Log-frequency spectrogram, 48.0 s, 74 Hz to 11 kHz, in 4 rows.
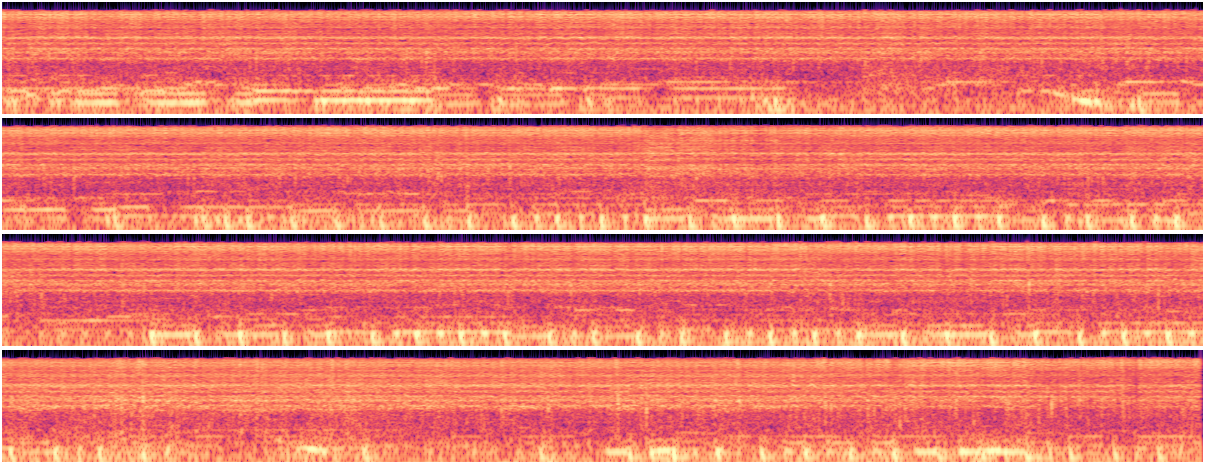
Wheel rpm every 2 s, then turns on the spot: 120, 120, 120, 120, 120, 120, 110, 110, 110, 110, 110, 110, 120, 120, 120, 110, 120, 110, 110, 110, 110, 110, 120, 120.
none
